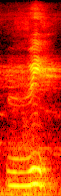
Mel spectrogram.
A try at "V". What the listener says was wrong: বি না, ভি।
